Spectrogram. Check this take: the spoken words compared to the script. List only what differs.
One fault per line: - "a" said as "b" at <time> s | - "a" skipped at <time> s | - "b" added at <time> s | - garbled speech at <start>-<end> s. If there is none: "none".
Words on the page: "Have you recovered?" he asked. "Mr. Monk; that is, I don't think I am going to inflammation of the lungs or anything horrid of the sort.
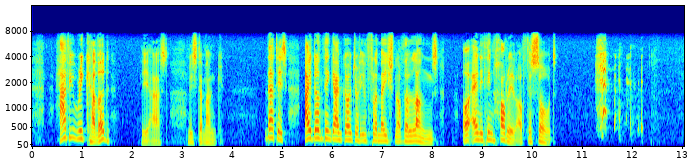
none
